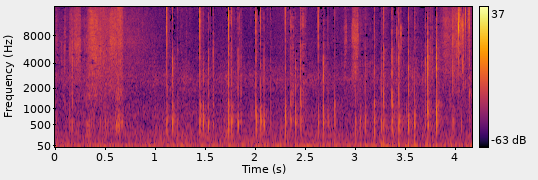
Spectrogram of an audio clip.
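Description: Fingers handling a paperback book: irregular taps, scratches and crinkles on its cover and pages, growing busier toward the end.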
